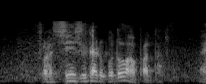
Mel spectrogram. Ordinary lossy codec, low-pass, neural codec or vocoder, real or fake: Opus, 16 kbps; 7.2 kHz; codec, 24 kHz, 0.9 kbps, WavTokenizer, medium speech release version 2; fake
